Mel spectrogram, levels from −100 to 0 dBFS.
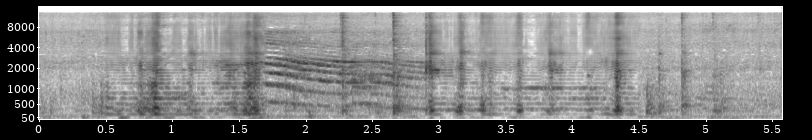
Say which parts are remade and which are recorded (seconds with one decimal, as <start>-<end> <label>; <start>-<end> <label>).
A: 0.0-0.5 recorded; 0.5-1.7 remade; 1.7-2.9 recorded; 2.9-4.5 remade; 4.5-5.6 recorded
